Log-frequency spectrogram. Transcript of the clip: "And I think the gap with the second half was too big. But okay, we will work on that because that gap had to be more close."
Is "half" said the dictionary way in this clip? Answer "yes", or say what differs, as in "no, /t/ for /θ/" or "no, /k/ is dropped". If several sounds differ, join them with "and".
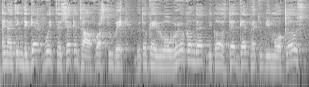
yes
